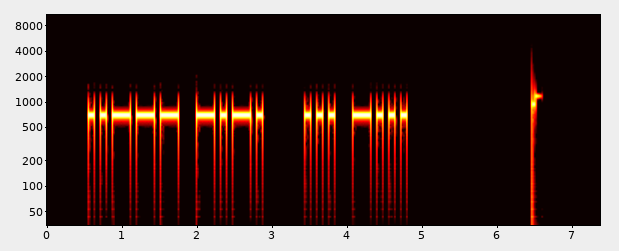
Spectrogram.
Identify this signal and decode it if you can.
Morse code, heard as a keyed tone, about 15 wpm, 700 Hz. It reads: 2C SB
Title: Field Day Exchanges Encore - 15wpm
